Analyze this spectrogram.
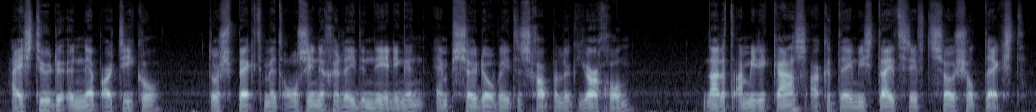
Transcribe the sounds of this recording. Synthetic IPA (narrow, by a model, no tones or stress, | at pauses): hɛjstyːɹdəʔənːɛpɑɹtikəlˠ | d̥ɔɹspɛktmɛtʰɔnzɪnəχərejdənɪːɾɪŋənɛnpsøɥdowʋejtənsχɑpələkjɑɹχɔn | naːɹɦətʰa̰ːmɪːrikaːnsɑ̰kadejmistɛjtsrɪftsowʃəlˠtɛkst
